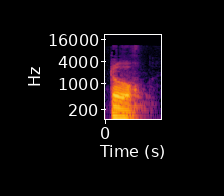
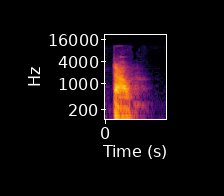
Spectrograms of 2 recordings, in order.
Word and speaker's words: trược: Nè, chữ đó đọc là trược, có khi là có người không biết dịch là trọc, thì theo từ điển là trọc nhưng thực tế là trược.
